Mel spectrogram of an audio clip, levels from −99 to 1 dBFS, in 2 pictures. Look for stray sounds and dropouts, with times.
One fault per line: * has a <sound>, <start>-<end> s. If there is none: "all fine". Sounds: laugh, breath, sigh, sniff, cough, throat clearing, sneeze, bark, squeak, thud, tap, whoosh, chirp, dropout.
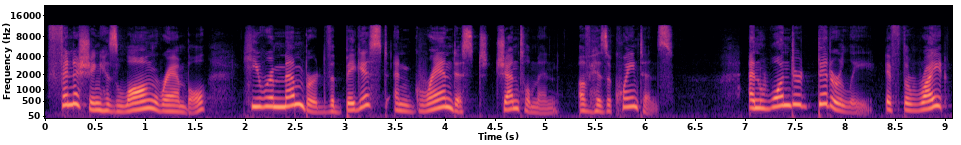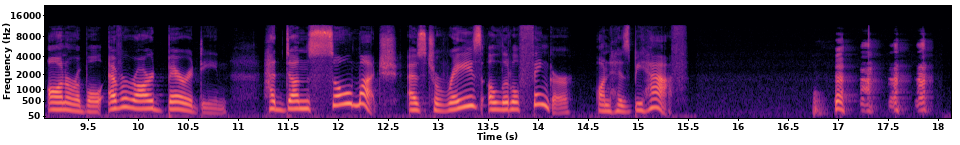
* has a laugh, 16.7-18.0 s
